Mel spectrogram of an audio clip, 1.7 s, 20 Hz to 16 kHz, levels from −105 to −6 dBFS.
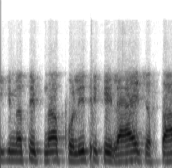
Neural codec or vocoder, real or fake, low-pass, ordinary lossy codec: none; real; 10.8 kHz; Opus, 32 kbps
